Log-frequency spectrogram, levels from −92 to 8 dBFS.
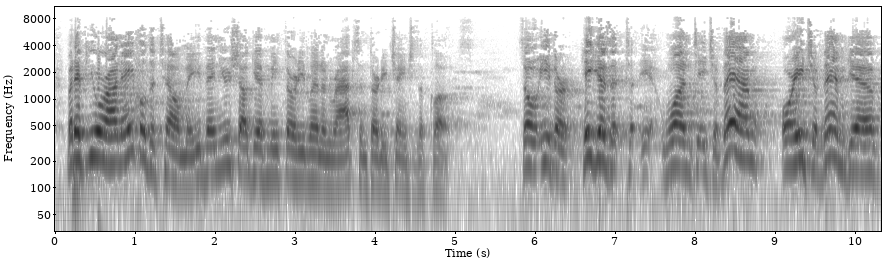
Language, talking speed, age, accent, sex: English, 210 wpm, 50-69, American, male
